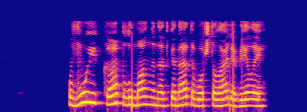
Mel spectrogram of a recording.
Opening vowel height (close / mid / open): close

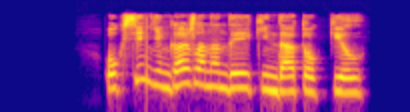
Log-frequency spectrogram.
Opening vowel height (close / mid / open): mid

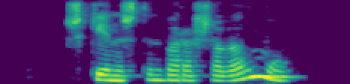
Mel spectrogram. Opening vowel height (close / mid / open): mid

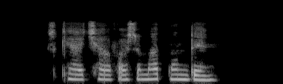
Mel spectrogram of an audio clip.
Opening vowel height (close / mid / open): mid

